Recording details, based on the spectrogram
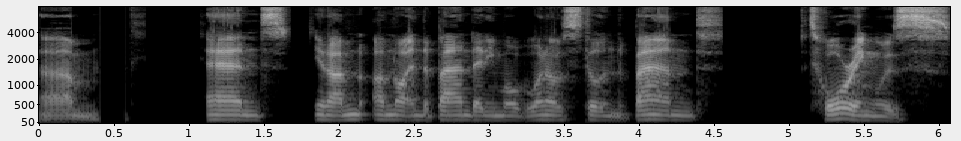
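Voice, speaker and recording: A man with an English accent speaks in a bright, sharp tone at a medium pitch with ordinary pitch variation. His moderate pace is broken by long, frequent pauses. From England. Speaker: metal musician. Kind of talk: casual interview chat. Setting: video call. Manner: halting, repeats words.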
